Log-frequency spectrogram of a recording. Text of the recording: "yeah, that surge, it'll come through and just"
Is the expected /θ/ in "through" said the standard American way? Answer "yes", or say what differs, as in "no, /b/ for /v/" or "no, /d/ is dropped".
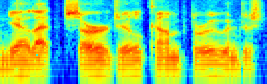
yes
